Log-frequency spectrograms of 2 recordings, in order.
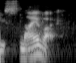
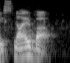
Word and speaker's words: Snævar: I've heard it pronounced in a thousand different ways, but the correct way and the way my mother would pronounce it would be Snævar. – Snævar. – Yes. Usually the Danes say Snævar, so you don't roll on the R, but you can go with both.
